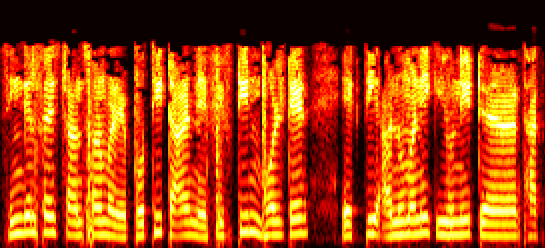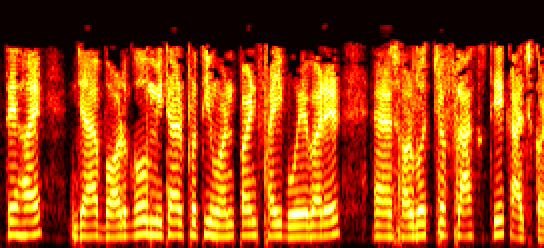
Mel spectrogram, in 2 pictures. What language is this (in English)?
Bangla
